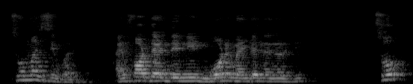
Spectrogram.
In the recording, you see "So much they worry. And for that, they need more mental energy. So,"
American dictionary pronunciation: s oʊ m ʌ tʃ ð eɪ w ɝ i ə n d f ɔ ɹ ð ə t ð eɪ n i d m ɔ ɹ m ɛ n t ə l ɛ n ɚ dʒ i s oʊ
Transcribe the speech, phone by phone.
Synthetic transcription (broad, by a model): s oʊ m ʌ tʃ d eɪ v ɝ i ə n f ɔ ɹ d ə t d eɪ n i d m ɔ ɹ m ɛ n t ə n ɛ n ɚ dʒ i s oʊ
